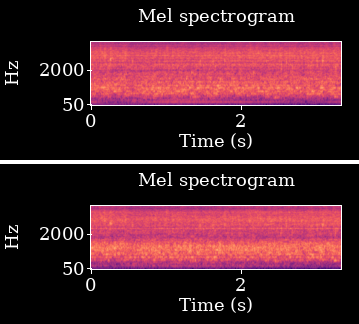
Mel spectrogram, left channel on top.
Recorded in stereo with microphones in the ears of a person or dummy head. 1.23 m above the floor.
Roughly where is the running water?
Right.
